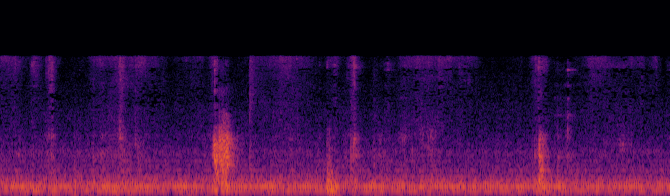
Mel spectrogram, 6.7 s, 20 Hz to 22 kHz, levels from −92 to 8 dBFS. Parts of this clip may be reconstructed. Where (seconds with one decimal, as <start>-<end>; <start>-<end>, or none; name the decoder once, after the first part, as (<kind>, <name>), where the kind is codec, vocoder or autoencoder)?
none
